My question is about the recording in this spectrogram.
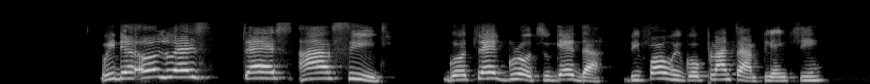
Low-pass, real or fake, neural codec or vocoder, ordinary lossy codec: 7.2 kHz; fake; codec, 16 kHz, 2 kbps, X-Codec, HuBERT features, trained on general audio; none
